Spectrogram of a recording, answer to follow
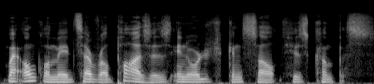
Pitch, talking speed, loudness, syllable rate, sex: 120 Hz, 175 wpm, -21 LUFS, 5.1 syllables/s, male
